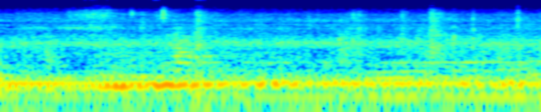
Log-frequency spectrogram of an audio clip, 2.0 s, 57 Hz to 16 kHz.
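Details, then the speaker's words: 23-year-old Carrier gas furnace that failed to ignite although the igniter glowed, just re-powered after a breaker reset: quiet steady blower hum with no ignition yet, the normal pre-purge run of about 30 to 90 seconds after power loss. "so right now you're hearing the blower come on many of these units uh carrier slcp or in this particular case they will go into what they call a pre Purge mode which essentially just runs the blower for how many ever seconds 30 seconds 90 seconds"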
